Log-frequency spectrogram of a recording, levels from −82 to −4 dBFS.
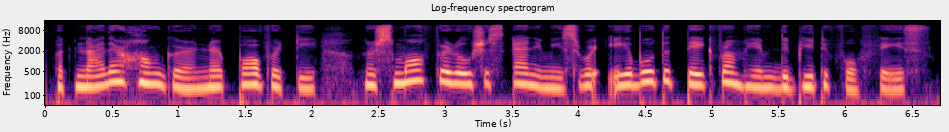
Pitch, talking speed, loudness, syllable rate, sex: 200 Hz, 160 wpm, -19 LUFS, 5.1 syllables/s, female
